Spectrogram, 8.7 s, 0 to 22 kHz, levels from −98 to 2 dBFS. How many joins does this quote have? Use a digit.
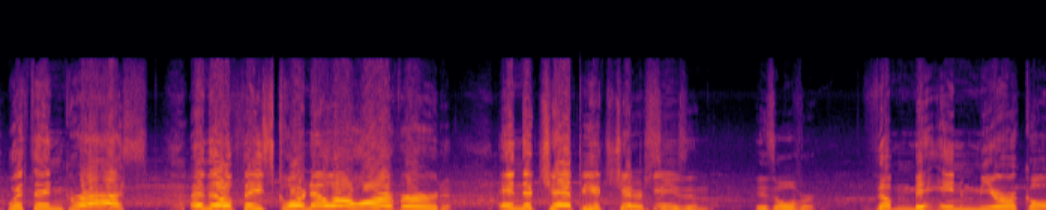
1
